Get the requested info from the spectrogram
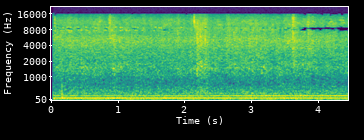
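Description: Steady rain falling on a wet concrete patio, an even hiss with a few faint drips, under a steady low electrical or mechanical hum.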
